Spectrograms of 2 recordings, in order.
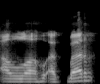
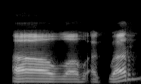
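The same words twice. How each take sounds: First: The opening vowel of Allahu is short. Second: The opening vowel of Allahu is drawn out long. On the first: A statement that God is the greatest. The speaker calls it right. "yang harusnya Allahu Akbar" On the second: A question asking whether God is the greatest. The speaker calls it wrong. "ketika ditambah panjang"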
